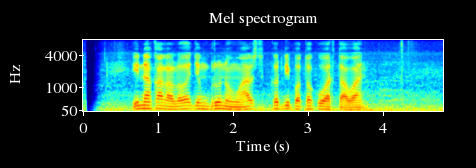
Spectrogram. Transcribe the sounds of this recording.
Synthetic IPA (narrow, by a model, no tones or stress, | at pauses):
ʔinakalalɔd͡ʒɨŋbɾunɔmarskɨrdipɔt̪ɔkuwart̪awan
